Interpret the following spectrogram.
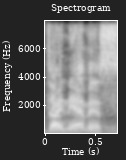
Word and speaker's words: Dynamis: Because it's just the word dynamic but with an s instead of a c.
